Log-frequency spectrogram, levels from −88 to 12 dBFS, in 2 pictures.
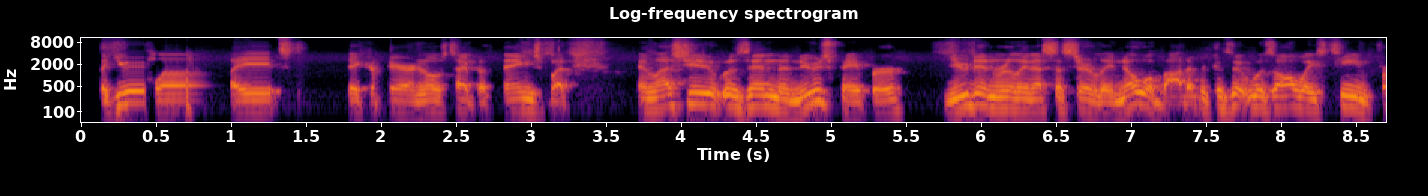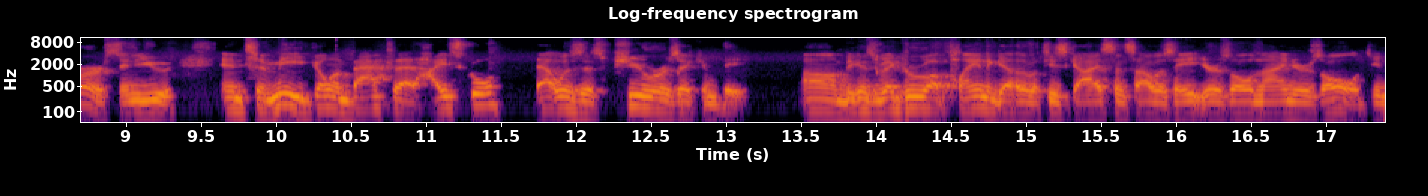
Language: English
